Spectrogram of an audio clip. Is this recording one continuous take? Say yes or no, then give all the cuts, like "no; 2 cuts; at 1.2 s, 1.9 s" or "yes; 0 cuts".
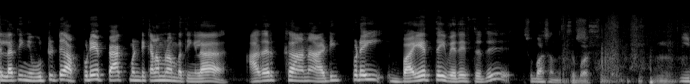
no; 1 cut; at 2.4 s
